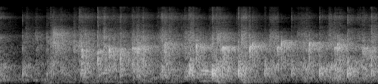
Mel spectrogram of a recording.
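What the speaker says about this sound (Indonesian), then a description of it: "Tepuk tangan semuanya." A group of teachers at a training session claps together in a quick, even rhythm for a few seconds, loud and close, with no talking over it.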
